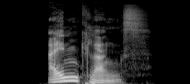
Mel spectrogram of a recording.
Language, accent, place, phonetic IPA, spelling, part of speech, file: German, Germany, Berlin, [ˈaɪ̯nˌklaŋs], Einklangs, noun, De-Einklangs.ogg
- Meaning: genitive singular of Einklang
